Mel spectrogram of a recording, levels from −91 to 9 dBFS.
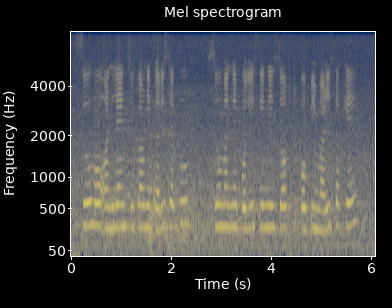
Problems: constant background noise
